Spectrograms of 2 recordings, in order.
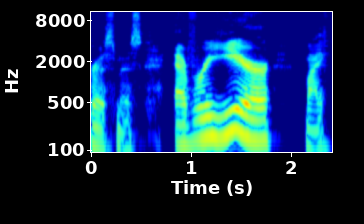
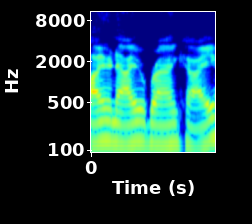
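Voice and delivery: put-on Northern Irish accent; 3 semitones lower than usual. Speakers comparing how irish people say a phrase, in a northern irish accent. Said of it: "If it's like Northern Ireland".

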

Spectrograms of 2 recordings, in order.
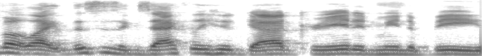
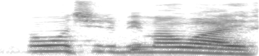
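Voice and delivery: broken-hearted, pleading, voice cracking high; 5 semitones higher, 5 dB quieter than usual. Re-enacting what she said, mock-heartbroken, voice cracking.

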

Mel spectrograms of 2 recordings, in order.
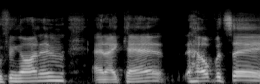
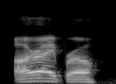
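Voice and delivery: put-on deadpan flat ironic tone, lower pitch; 4 semitones lower than usual. Explaining why a joke works, acting out the undercutting reply: retelling a deadpan reply. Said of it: "The deadpan".

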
